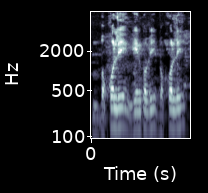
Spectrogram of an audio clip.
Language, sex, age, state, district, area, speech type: Assamese, male, 45-60, Assam, Sivasagar, rural, spontaneous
